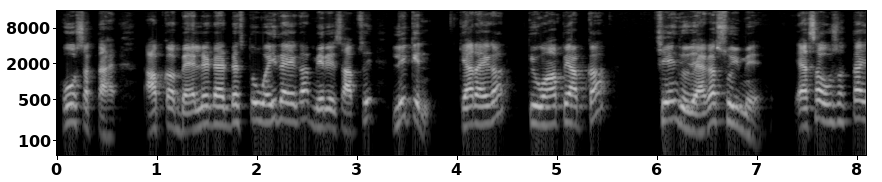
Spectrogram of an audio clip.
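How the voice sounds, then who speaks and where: A man, talking casually as host of a tutorial voice-over, often adding "ठीक है". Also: high voice. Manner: conversational, repeats filler "ठीक है". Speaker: crypto news host. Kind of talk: screen-recorded tutorial voice-over.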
